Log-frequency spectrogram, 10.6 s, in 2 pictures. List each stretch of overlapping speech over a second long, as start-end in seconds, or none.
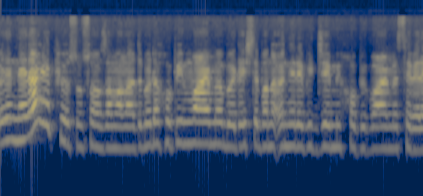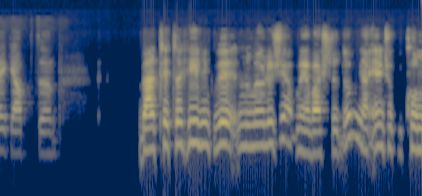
none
